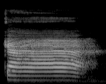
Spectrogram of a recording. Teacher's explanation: it remains flat and then drops off at the end. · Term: midtone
